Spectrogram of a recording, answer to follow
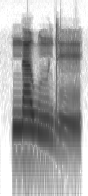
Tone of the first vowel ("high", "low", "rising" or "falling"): high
